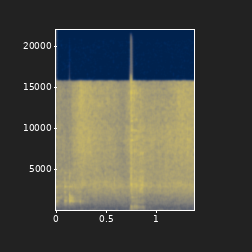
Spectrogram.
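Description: Green and red peppers with ginger and garlic sizzle in a hot iron wok of bean paste, a close crackle with a quick scrape of stirring partway through.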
